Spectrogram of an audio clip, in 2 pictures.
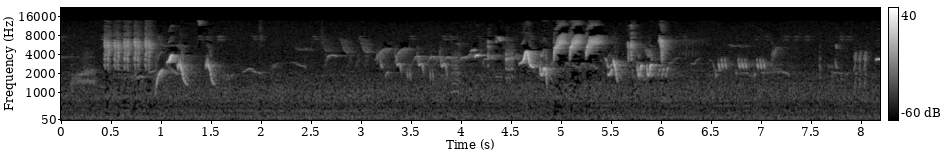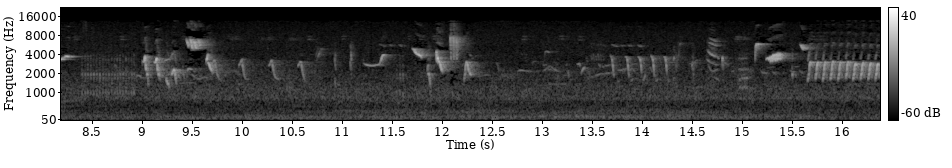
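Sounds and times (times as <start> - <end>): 
common nightingale song: 0.0 - 16.3.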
